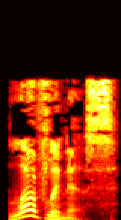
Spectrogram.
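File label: "loveliness", British English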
